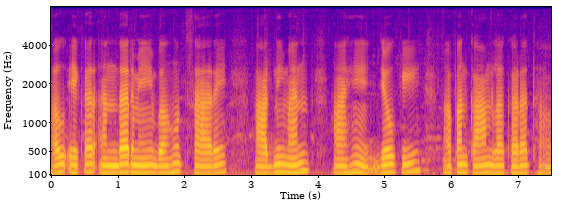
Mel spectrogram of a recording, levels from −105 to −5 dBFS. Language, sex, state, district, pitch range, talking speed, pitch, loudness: Chhattisgarhi, male, Chhattisgarh, Raigarh, 125-135 Hz, 135 wpm, 130 Hz, -18 LUFS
